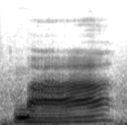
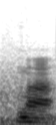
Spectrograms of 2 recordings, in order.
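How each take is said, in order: First: The pitch goes up like a surprised question. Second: The pitch stays flat with no extra force. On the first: "The second tone is like you're surprised" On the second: "It's just really flat"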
